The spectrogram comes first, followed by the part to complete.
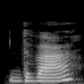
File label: "two" Slovenian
